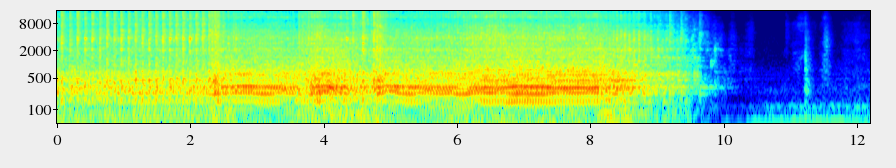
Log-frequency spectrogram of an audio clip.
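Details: Honda 6 hp 2650 PSI pressure washer, sat outside years with suspected water in fuel, after oil, gas, spark plug change and carburetor cleaning, started on choke with starter fluid, no water hooked up: fires and runs a steady even beat about nine seconds.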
